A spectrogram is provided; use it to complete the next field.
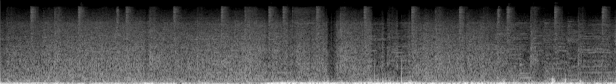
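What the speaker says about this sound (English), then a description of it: "Big waves are coming here." Big ocean waves at a beach near Sydney, Australia break in a continuous loud rushing surf, swelling heavier partway through, with wind buffeting the microphone.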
